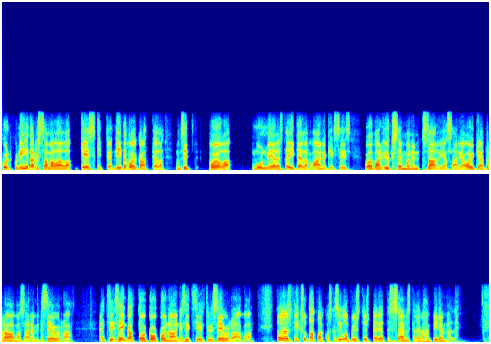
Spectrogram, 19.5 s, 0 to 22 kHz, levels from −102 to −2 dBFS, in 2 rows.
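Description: This speech clip has been through the AMR wideband (HD Voice) codec at a low rate, which fits 8.85 kbit/s, for its whole length. The codec rebuilds speech up to 6.4 kHz from a pulse-excited vocal tract model and fills the top band with shaped noise, and at this low rate the model cannot follow the voice closely. The result is plainly audible roughness and rasp, with nothing above about 7.3 kHz.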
